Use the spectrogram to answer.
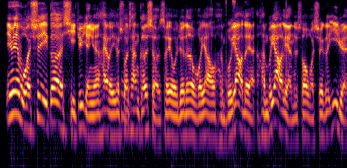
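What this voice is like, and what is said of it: Foreigner speaking with mainland Chinese accent. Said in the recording (Chinese): “一听你讲话就会觉得你是中国口音的这一个老外”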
